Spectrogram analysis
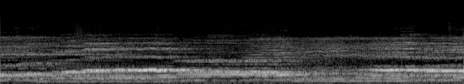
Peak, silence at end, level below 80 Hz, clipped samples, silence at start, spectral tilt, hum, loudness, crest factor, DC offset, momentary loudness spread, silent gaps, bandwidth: -10 dBFS; 0 s; -58 dBFS; under 0.1%; 0 s; -7 dB/octave; none; -25 LUFS; 14 dB; under 0.1%; 12 LU; none; 7.2 kHz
